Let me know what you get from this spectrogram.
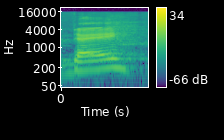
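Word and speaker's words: δεῖ: Greek the word is day it it it it sounds like day d a y is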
